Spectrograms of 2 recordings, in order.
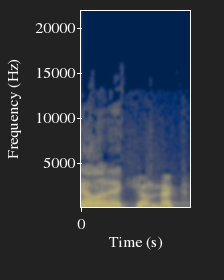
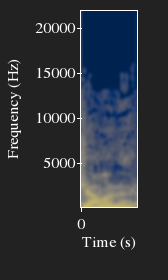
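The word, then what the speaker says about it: Jellinek: How do you say his last name? How do you pronounce Jelinek. – It? – Jelinek. – Yeah. I've heard that, yeah.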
